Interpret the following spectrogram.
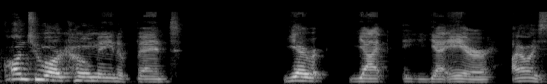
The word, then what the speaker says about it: Yair: Yair. I always say it wrong. Yair. Yair.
